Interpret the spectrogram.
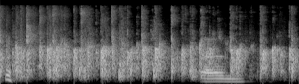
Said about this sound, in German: Mach vielleicht mal Applaus!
